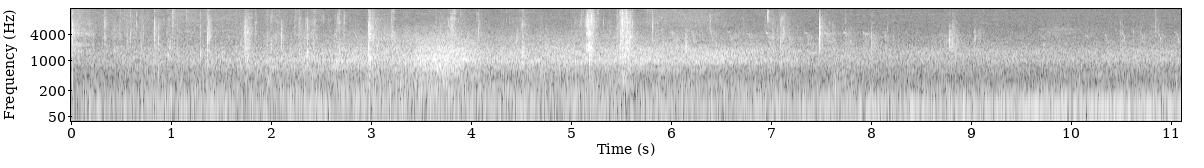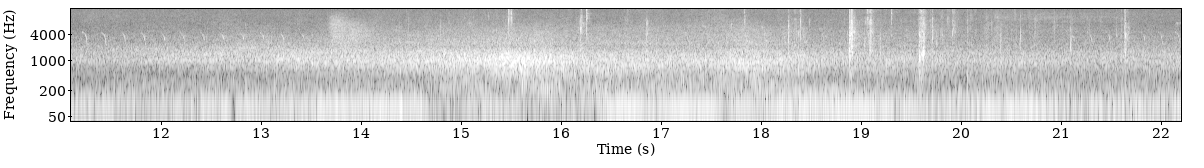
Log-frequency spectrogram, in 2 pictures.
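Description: Footsteps on a gravel lot, with scattered short scuffs and clicks, over a steady low hum that grows a little stronger in the second half.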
